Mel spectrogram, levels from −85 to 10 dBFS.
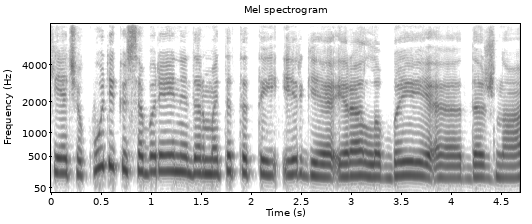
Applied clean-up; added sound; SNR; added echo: neural mask model Resemble Enhance denoiser.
